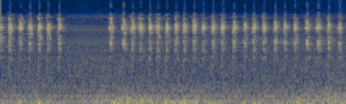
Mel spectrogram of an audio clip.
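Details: Wild Eurasian tree sparrow recorded in the open as a training tutor recording: rapid series of sharp, bright chirps about ten per second, breaking off briefly then resuming, over a steady low rumble of background noise.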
